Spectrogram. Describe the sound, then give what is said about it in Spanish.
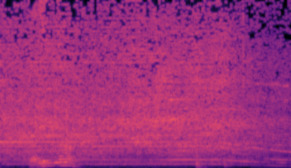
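A vacuum cleaner drones steadily as a woman cleans a kitchen, giving a constant humming whine throughout with a brief voice near the start. “La mujer limpia la cocina con un aspirador.”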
